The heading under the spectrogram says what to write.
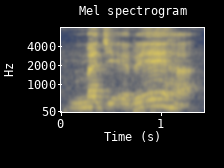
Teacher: এমালা হচ্ছে এটি আলিফ এবং ইয়া এর মাঝামাঝি ভাবে উচ্চারণ হবে। আলিফ আর ইয়ার মাঝামাঝি একটা উচ্চারণ হবে।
